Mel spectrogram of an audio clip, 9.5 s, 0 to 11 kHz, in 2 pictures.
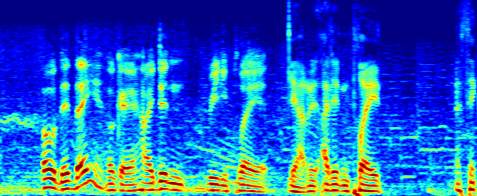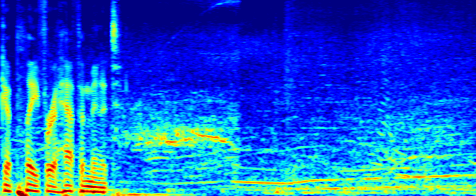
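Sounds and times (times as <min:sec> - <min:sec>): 
engines roaring: 0:00.0 - 0:09.5
speech: 0:00.4 - 0:03.9, 0:04.5 - 0:06.1
race car tires squealing and skidding: 0:06.0 - 0:09.2.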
